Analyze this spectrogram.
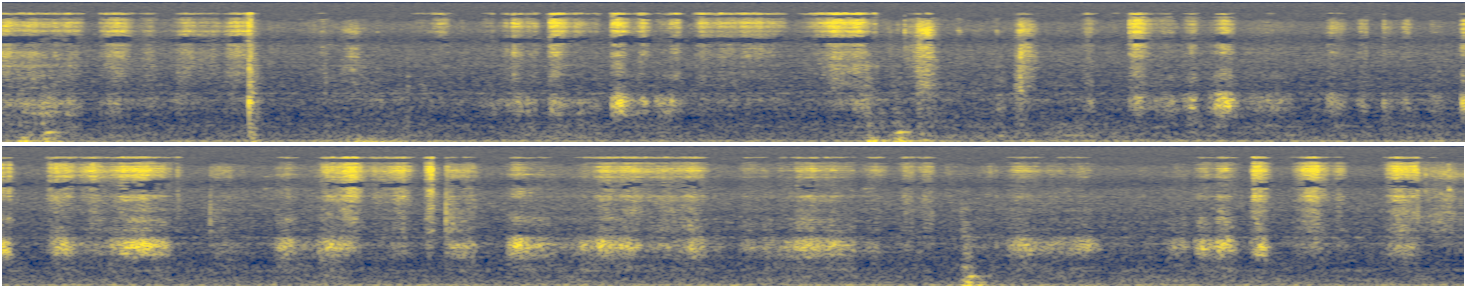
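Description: Faint scratching of a pencil drawing short strokes on sketchbook paper, coming and going in short spells, with a few soft knocks.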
